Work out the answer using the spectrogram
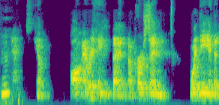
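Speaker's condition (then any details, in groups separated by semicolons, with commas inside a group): Cleft lip and palate; born with cleft lip and cleft palate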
